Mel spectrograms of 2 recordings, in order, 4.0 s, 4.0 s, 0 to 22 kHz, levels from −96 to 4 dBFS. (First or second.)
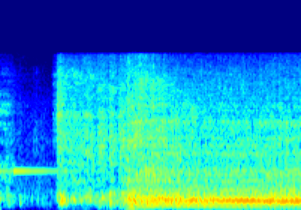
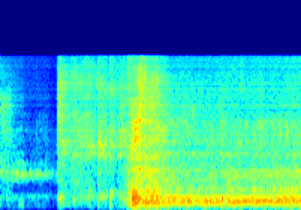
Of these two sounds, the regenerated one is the second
